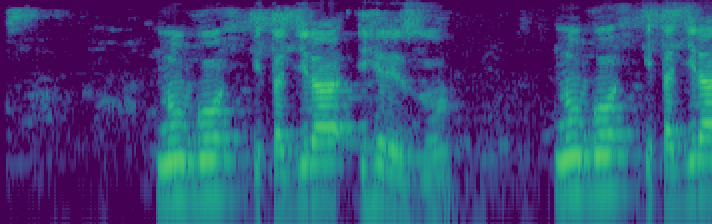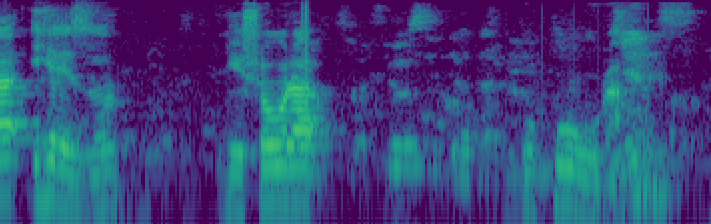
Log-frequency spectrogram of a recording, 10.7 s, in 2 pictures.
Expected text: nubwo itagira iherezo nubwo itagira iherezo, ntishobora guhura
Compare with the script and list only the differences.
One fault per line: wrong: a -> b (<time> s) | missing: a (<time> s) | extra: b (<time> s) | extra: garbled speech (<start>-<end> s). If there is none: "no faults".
no faults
